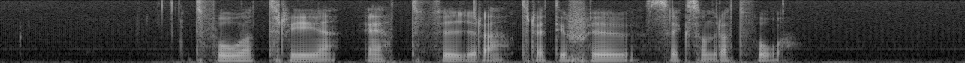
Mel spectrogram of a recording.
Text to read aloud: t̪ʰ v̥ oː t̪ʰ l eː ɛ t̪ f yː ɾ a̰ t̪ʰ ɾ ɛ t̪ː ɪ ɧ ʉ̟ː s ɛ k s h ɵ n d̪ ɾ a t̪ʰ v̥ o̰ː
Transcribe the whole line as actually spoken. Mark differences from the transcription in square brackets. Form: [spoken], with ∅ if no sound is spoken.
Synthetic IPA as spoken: t̪ʰ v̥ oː t̪ʰ [ɾ] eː ɛ t̪ f yː ɾ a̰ t̪ʰ ɾ ɛ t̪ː ɪ ɧ ʉ̟ː s ɛ k s h ɵ n d̪ ɾ a t̪ʰ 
